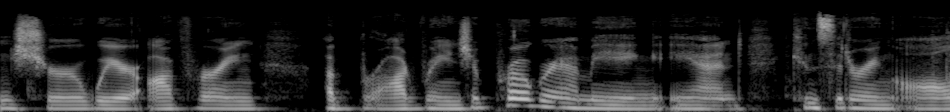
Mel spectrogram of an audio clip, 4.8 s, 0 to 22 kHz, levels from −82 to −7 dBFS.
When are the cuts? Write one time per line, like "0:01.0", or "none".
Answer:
none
